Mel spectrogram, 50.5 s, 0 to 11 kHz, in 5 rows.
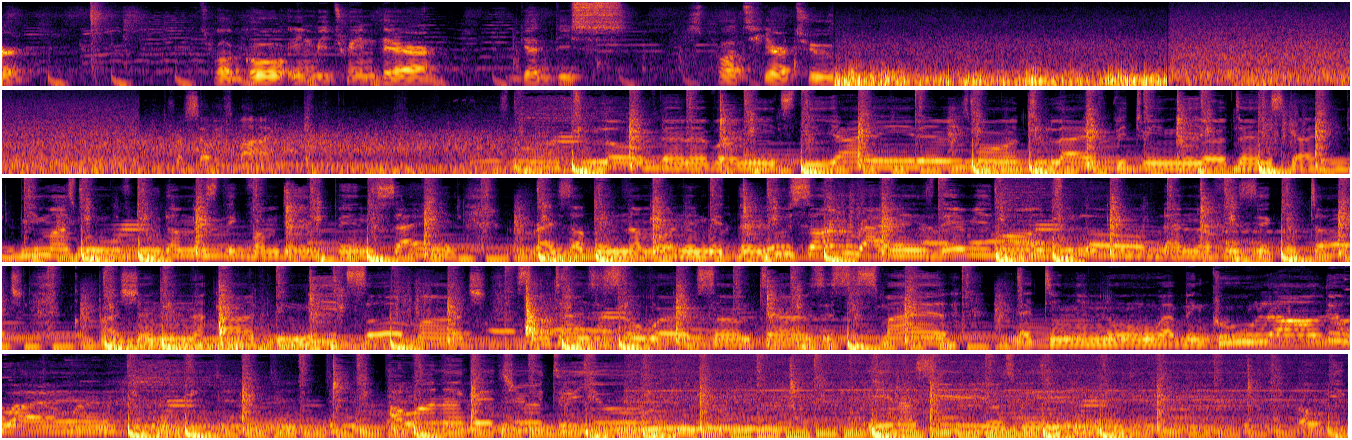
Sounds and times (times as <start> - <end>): Music: 0.0 - 6.2, 14.0 - 50.5
Speech: 1.5 - 6.2, 11.4 - 12.2
Waves, surf: 6.9 - 11.3.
